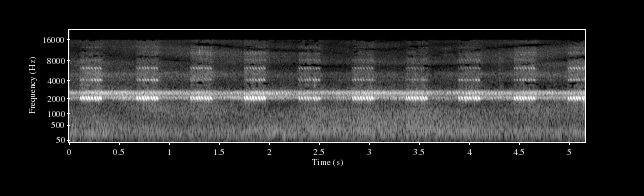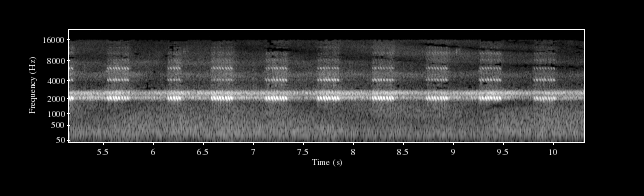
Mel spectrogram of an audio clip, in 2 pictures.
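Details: High-pitched cricket chirping, presented binaurally in 8D for relaxation. Clear, evenly spaced chirp bursts, nearly twenty in ten seconds, ride over a steady shrill insect background.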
